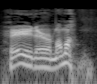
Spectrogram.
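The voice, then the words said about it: Johnny Bravo cartoon voice impression. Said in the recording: “Wait, was that an impression? ... or was that a real voice? ... Johnny Bravo.”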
